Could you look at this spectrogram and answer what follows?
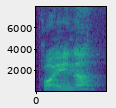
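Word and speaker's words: poena: OE as in oi, poina.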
